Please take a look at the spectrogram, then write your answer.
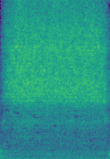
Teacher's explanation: sh if we put our hand here and we say shh we can feel there's no vibration here in our throats which means that shh is a voiceless sound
